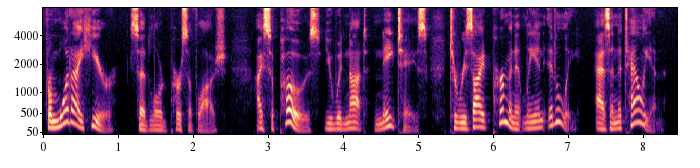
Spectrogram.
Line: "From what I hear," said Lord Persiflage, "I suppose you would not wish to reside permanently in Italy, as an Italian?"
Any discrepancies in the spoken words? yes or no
yes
